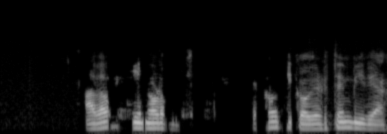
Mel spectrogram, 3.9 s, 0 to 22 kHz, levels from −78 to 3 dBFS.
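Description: From 0.83 to 0.91 s the speech dips briefly by about 15 dB. A much deeper hole follows from 1.08 to 1.98 s: the level falls by up to about 35 dB, with roughly 0.7 s of the stretch chopped or muted in pieces. From 2.5 to 2.98 s it drops again, by up to about 40 dB, for roughly half a second. This pattern is likely speech suppressed in double talk. With both ends talking at once, the echo canceller cannot separate the near talker from loudspeaker echo, so it attenuates everything, including the wanted speech.

Between 2.07 and 2.17 s a faint second voice surfaces, very low at around 35 dB below the speech. It is most likely the other side's voice leaking through: far-end audio played on the device's loudspeaker that the echo canceller failed to fully subtract from the microphone signal. Throughout, the call path's band limit keeps all content below 8 kHz.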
